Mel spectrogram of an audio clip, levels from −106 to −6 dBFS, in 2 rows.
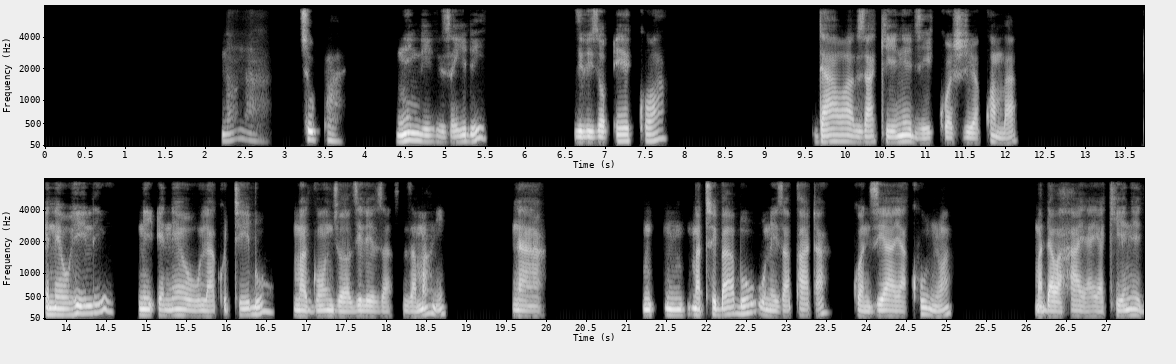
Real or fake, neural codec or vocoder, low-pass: fake; autoencoder, 48 kHz, 32 numbers a frame, DAC-VAE, trained on Japanese speech; 7.2 kHz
